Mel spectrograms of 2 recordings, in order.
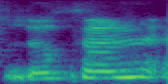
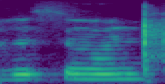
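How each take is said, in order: First: Luthun said the corrected way; correct pronunciation. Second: Luthun said the mistaken way; mispronunciation. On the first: Host correcting the poet's surname, careful right pronunciation of Luthun. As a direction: stress the name Luthun as its owner says it. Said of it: "pronounced Luthun instead of Luthun". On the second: Host showing the mistake in the poet's surname, mispronounced Luthun. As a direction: repeat the earlier slip on the name Luthun. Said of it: "I mispronounced your last name". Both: Shown as a demonstration.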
